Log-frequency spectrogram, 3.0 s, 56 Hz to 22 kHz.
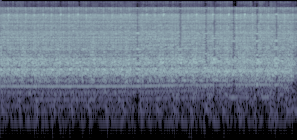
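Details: Singer Model 628 Touch & Sew after a bobbin case fix; its positioner arm can rise at speed and let the bobbin case jam, but it is serviceable. Fast, steady, even whirring clatter with no catches or knocks, then a clean run-down: running smoothly.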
